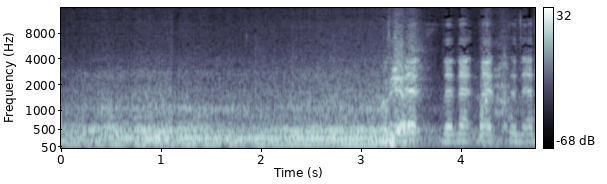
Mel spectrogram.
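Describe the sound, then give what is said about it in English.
A loud car from Savannah, Georgia: its engine drones steadily, then surges in a brief roaring burst, and a voice speaks afterward. “That's a car from Savannah, Georgia, I assume, for a dramatic emphasis.”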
